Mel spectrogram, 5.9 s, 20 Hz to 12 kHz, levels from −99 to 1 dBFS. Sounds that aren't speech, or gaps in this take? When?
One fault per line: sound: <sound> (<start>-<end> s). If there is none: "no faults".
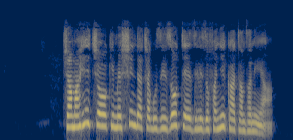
no faults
